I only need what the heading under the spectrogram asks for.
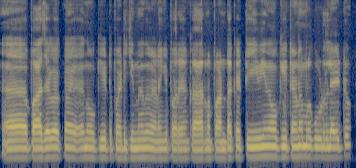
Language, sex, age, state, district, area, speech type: Malayalam, male, 30-45, Kerala, Kozhikode, urban, spontaneous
